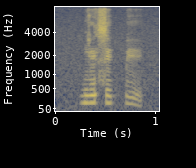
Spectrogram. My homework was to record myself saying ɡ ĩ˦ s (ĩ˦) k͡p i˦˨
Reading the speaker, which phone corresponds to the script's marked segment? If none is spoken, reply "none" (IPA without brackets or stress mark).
i˦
